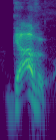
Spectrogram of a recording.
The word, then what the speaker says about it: Gavv: a video out because now we know that the pronunciation is gavu so right idiot anymore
